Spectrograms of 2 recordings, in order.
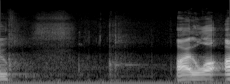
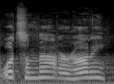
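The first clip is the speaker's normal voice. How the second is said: soft, higher-pitched tender question; concerned nurse; 5 semitones higher, 9 dB quieter than usual. Retold or imitated. Nurse asks scared patient what's wrong, softly concerned. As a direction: gently check on a frightened patient, hushed and high.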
